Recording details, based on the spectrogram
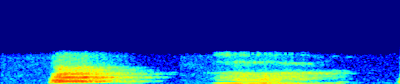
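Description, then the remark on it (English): Two loud, harsh barks from dogs, the first sharp and bright, the second lower and rougher, separated by a brief pause with no talking. “Why are you guys barking?”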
